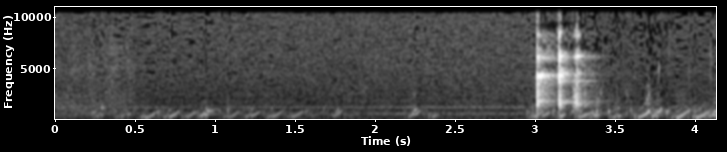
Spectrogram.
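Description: Water nearly at the boil bubbles softly, with quick repeated pops and gurgles that grow into a brief louder burst near the end, all faint and without voices.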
